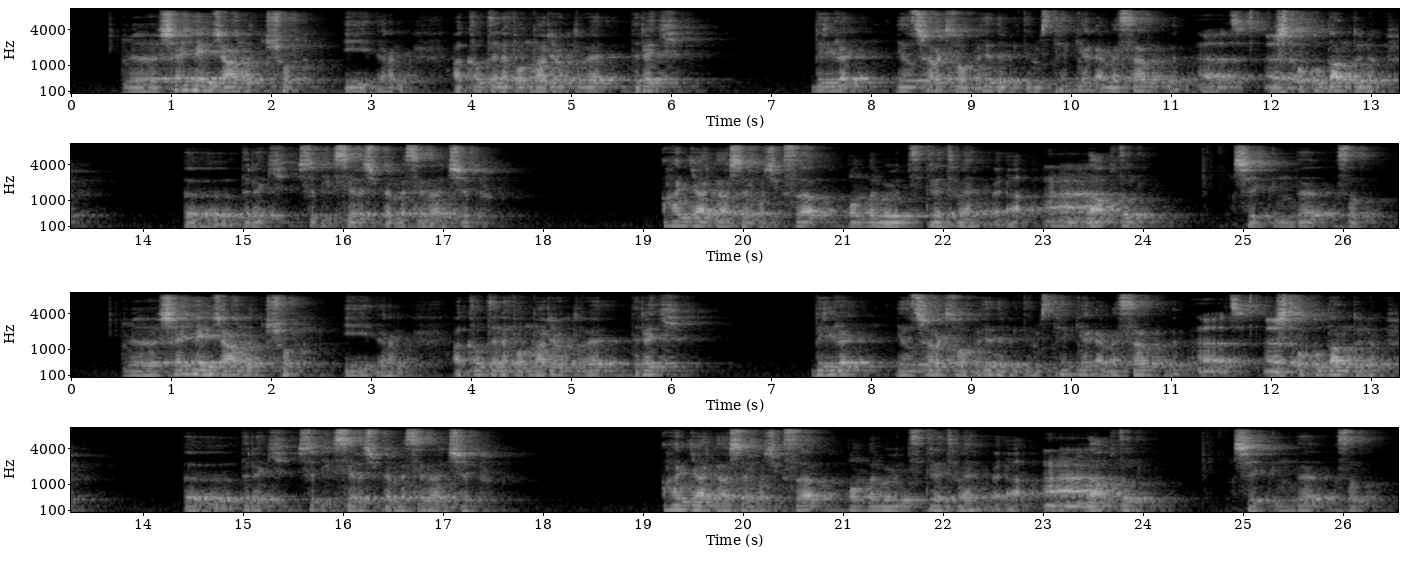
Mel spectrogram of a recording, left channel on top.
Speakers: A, in the centre; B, on the right.
A: e, şey heyecanı çok iyiydi. Hani akıllı telefonlar yoktu ve direkt biriyle yazışarak sohbet edebildiğimiz tek yer MSN'di.
B: Evet, evet.
A: İşte okuldan dönüp e, direkt işte bilgisayar açıp MSN'i açıp hangi arkadaşlarım açıksa onları böyle titretme veya
B: Aa,
A: ne yaptın şeklinde aslında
